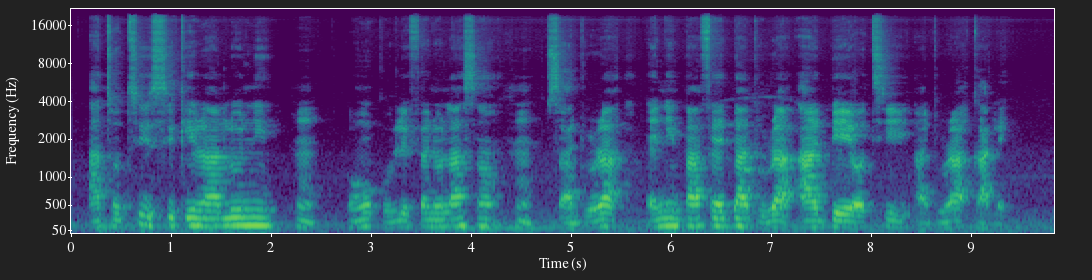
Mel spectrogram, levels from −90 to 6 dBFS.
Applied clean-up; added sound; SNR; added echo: none; none; none; none.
